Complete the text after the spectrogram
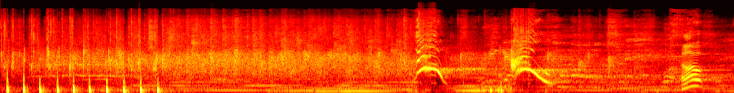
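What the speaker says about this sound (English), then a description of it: "Let's make a big round of applause for Kyle Ring." Applause and cheering from a boot camp audience greet a speaker, starting with a few sharp, loud claps that give way to a crowd clapping and whooping, with voices calling out over the noise.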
